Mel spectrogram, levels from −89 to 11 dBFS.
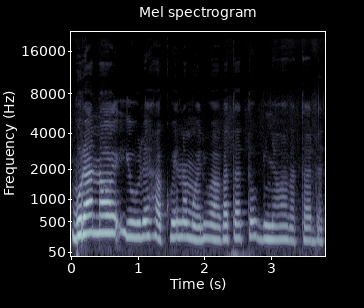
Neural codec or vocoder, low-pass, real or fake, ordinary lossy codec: none; 19.8 kHz; real; none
